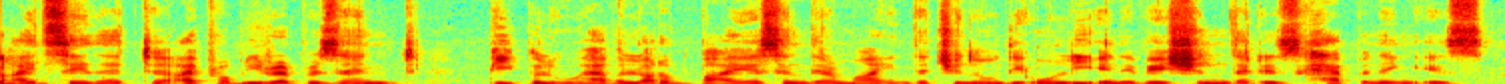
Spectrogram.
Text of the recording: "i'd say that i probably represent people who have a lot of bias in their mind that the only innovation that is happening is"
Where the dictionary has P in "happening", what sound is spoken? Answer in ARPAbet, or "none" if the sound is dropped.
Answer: P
